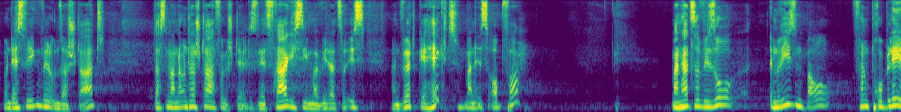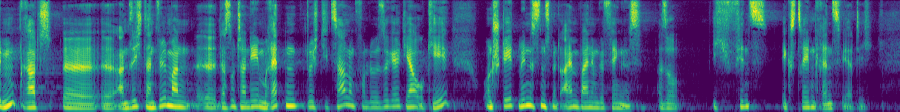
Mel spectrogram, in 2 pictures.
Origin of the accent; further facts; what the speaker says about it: Düsseldorf, North Rhine-Westphalia, Germany; als Düsseldorfer darf ich das sagen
